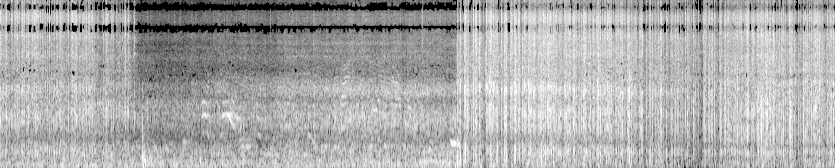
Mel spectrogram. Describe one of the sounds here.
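A firework fountain hisses and crackles loudly outdoors.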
